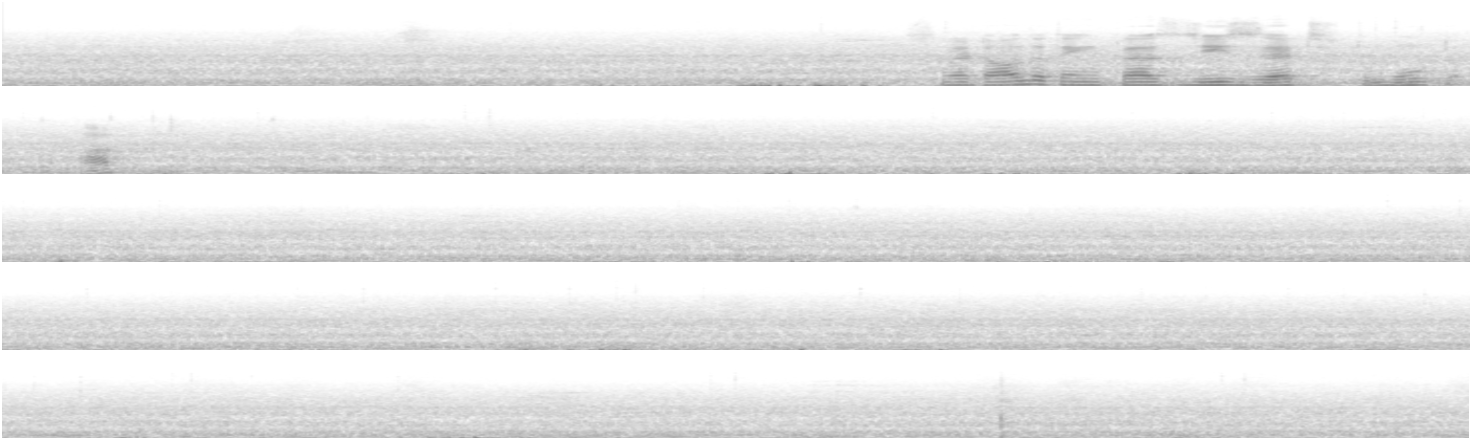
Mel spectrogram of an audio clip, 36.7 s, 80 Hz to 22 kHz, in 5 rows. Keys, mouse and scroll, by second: 0.2-2.8 middle drag, 2.8-4.2 scroll down 7, 4.7 click, 5.8 g, 7.2-8.6 middle drag, 8.6-9.4 scroll up 4, 9.8 click, 10.2-12.6 middle drag, 12.6-13.0 scroll up 4, 13.0-24.1 middle drag, 24.1-24.5 scroll up 1, 24.5-25.1 middle drag, 25.1 click, 25.5-26.5 middle drag, 26.5 scroll down 2, 26.8-30.3 middle drag, 30.3-30.6 drag, 30.6-33.0 middle drag, 33.0 click.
